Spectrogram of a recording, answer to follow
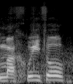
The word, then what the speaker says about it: Macuahuitl: yes that aztec sword the maquito and i know that the t the lt is silent and i'm still working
